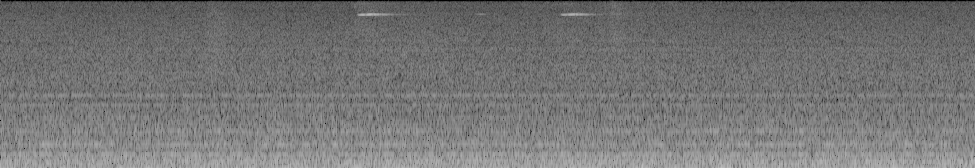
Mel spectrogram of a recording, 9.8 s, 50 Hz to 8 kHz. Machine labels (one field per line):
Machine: fan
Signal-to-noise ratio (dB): -6 dB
